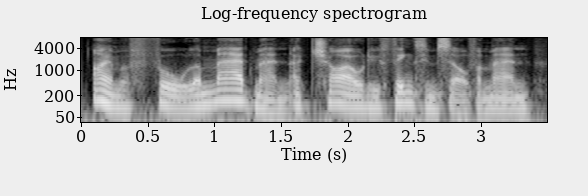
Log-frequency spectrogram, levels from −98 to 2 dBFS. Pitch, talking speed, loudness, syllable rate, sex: 100 Hz, 225 wpm, -19 LUFS, 4.7 syllables/s, male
